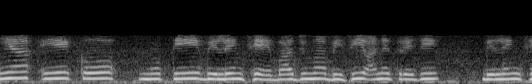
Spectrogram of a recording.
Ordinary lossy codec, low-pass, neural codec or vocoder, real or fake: AAC, 16 kbps; 7.2 kHz; codec, 16 kHz in and 24 kHz out, 1 kbps, XY-Tokenizer; fake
